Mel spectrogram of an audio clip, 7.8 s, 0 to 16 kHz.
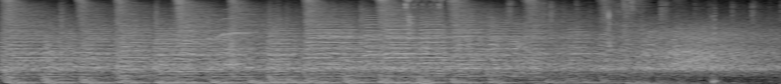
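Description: Stadium crowd roaring at a kickoff in the College Football 26 video game, a loud, steady wash of cheering and chanting with rhythmic thuds that fills the whole clip and eases off slightly near the end.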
